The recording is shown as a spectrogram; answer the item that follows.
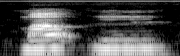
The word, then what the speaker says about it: mountain: You remember the same problem you were having with mountain, Manhattan. So this pronunciation basically it's the same. The T is mute.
